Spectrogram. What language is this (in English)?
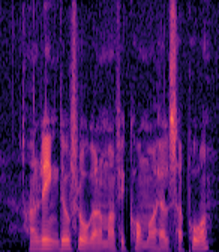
Swedish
